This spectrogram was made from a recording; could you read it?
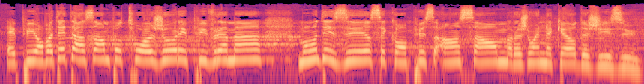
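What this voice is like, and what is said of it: Canadian French accent. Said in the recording (French): “je parle avec un certain accent. Je suis canadienne.”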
